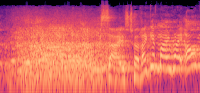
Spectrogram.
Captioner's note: audience laughs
